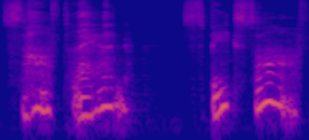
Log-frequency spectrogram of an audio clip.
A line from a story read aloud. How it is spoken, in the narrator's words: whispered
